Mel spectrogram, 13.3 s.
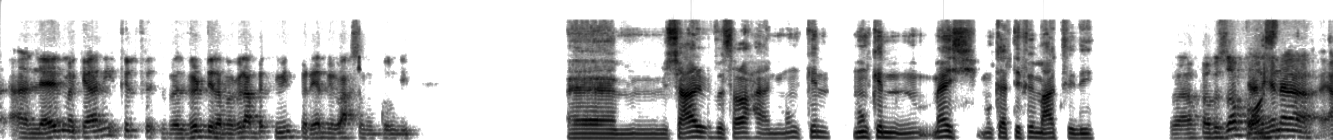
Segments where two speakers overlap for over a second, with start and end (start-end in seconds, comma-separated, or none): none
